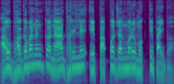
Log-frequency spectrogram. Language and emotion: Odia, neutral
